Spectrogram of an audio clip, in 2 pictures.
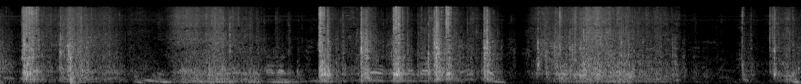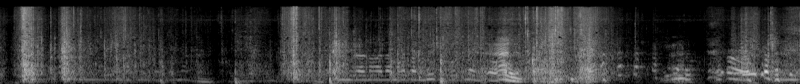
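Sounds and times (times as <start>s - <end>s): palm leaflets snapping: 0.0s - 1.2s, 3.2s - 6.8s, 7.4s - 14.4s
stiff leaves rustling: 0.0s - 16.0s.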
